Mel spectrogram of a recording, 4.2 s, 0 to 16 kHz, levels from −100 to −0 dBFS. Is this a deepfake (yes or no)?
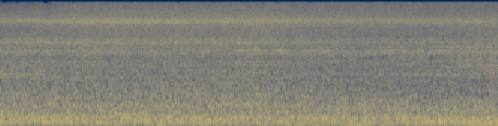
no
